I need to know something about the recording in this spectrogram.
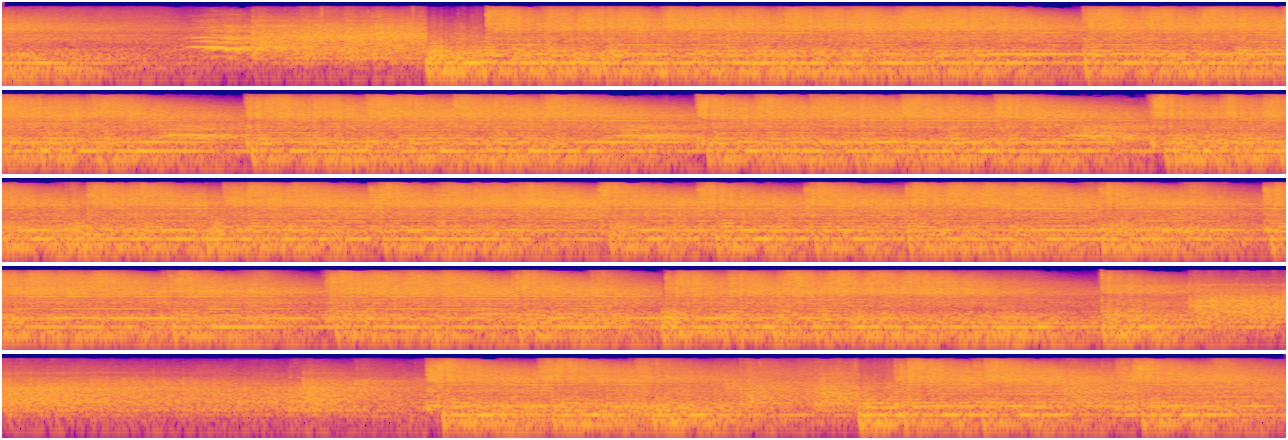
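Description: Lion dance percussion: Chinese lion drum, cymbals and gong played together in a fast, loud, driving rhythm, with the gong's steady ring sounding under the strikes. The playing dips briefly about a second in.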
